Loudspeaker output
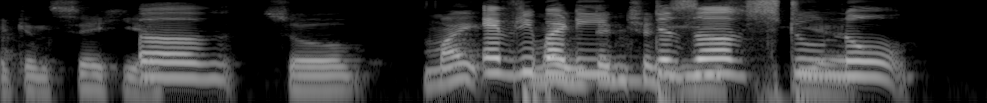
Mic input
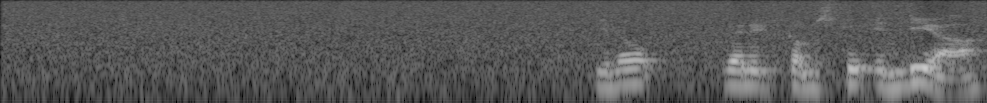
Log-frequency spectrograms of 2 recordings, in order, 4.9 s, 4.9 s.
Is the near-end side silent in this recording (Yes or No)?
No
